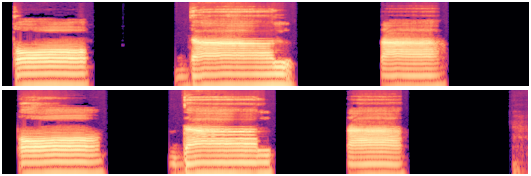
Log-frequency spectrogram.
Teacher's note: ১১ number মাখরাজ জিহ্বার আগা সামনের উপরের দুই দাঁতের গোড়ার সঙ্গে লাগিয়ে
